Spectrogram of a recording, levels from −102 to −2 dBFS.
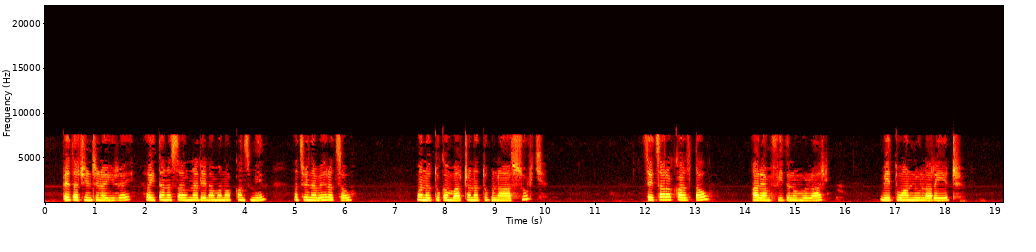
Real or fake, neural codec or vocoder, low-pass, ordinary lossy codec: real; none; 19.8 kHz; AAC, 24 kbps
